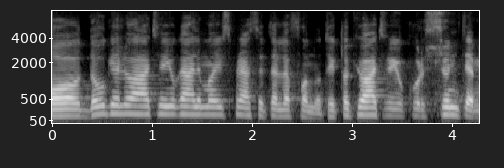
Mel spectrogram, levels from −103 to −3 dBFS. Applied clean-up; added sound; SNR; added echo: none; none; none; none.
